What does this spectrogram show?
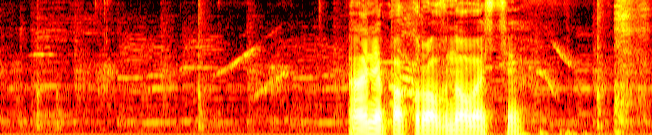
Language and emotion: Russian, neutral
